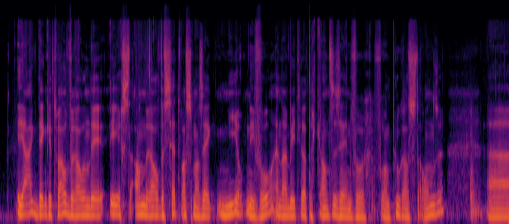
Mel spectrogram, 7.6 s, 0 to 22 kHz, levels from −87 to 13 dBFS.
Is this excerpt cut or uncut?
uncut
